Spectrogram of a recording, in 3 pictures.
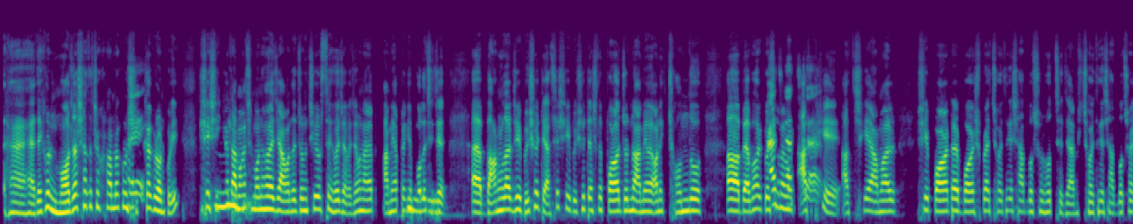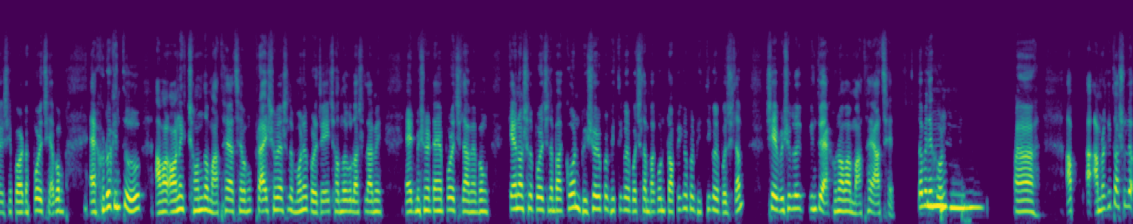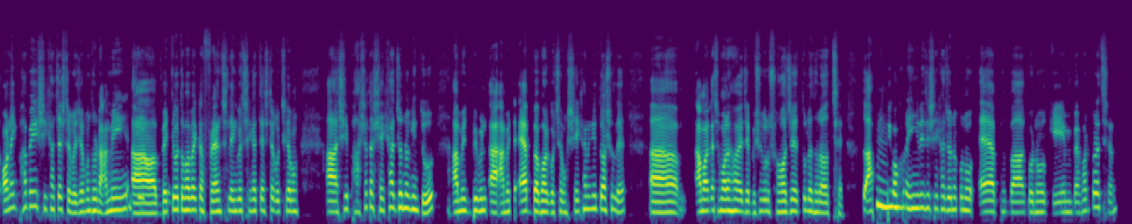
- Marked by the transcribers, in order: static; distorted speech; "বছর" said as "বসর"; other background noise
- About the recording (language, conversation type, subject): Bengali, unstructured, আপনি কীভাবে নিজের পড়াশোনাকে আরও মজাদার করে তোলেন?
